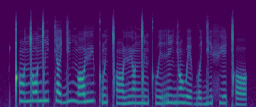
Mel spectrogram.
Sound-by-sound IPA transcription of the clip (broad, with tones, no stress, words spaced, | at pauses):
ǃʰɔ̃˧ŋ͡ǀɔ˦ŋ͡ǀi˦ cɐ˦˨ɟi˦ŋɔ˨˦ vʲe˦kʷʼĩ˨ ǀʰɔ̃˨vʲɔ̃˧ ŋ͡ǀĩ˨ kʷʰi˨rĩ˧ɟɔ̃˧we˨ ɡʷɘ˨ɟi˧ fʲe˧ǀʰɔ˨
